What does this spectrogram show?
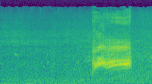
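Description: A seal pup gives a single drawn-out, nasal wail over steady surf noise.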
